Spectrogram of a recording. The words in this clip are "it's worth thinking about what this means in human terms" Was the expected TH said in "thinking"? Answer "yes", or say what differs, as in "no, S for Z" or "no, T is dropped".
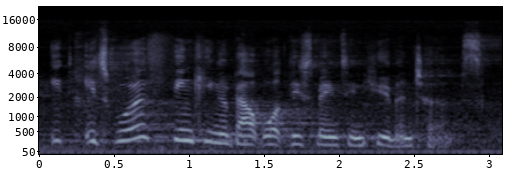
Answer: yes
